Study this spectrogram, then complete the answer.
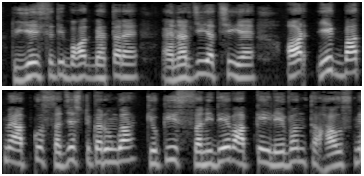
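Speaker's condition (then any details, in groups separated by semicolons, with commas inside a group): No condition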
